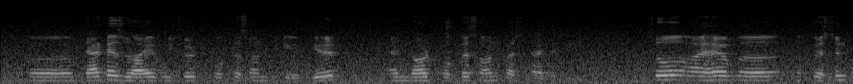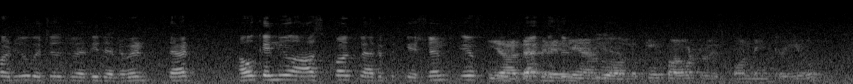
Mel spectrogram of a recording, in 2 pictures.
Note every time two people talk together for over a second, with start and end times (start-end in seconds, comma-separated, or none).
13.5-14.8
